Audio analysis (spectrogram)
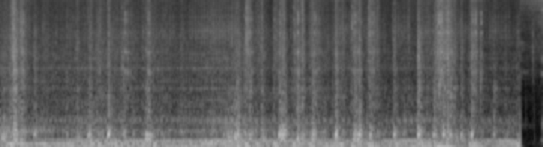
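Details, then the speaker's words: Truck driveshaft failure, owner suspects the u-joint cap came out: the shaft wedged spinning between bed, frame and crossmembers until slowing, then popped out, whipping and hitting the ground. Heavy low rumble with irregular hard thumps and clatter; the flexplate dug into the oil pan. "so the drive shaft got wedged up in here between the bed and the frame these cross members and was sitting here spinning until I slowed down enough that it eventually popped out"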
